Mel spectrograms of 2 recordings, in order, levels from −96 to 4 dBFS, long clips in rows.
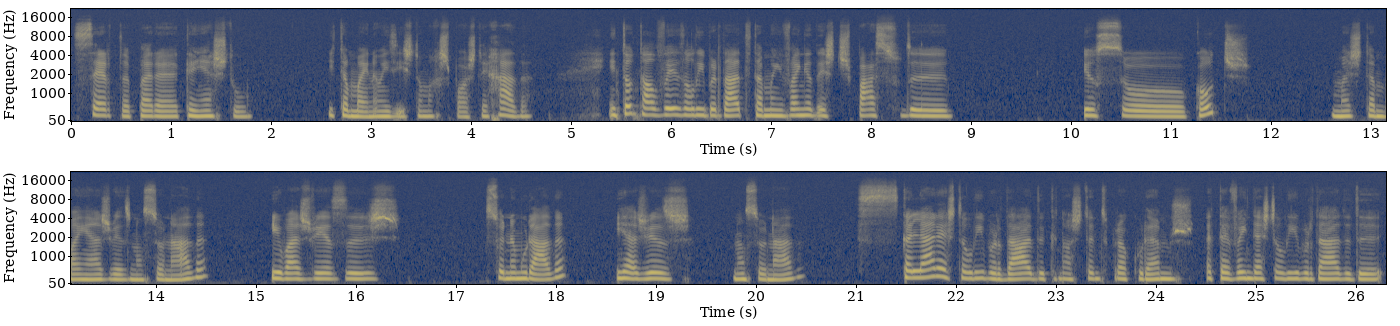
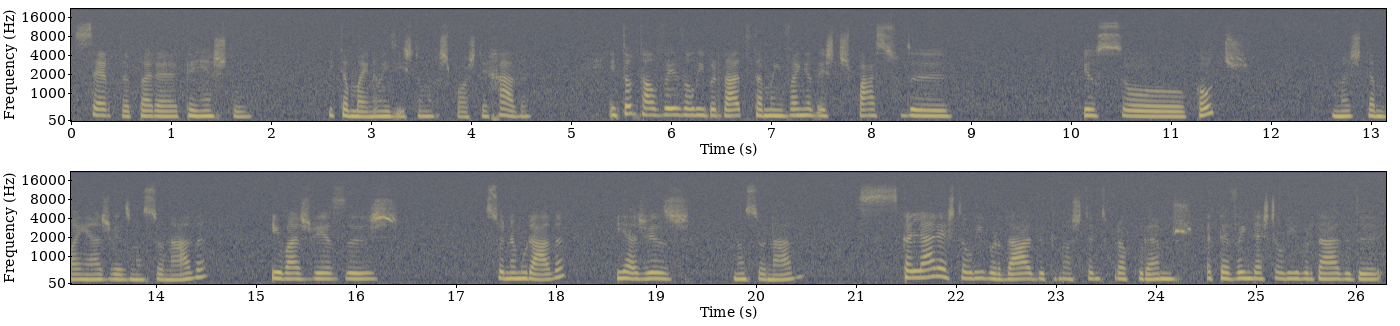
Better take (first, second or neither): first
